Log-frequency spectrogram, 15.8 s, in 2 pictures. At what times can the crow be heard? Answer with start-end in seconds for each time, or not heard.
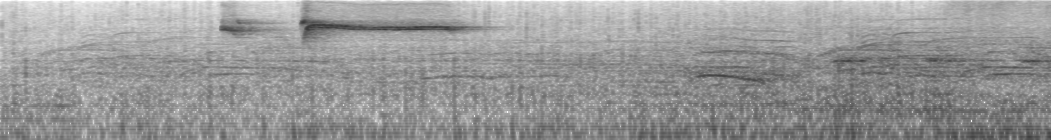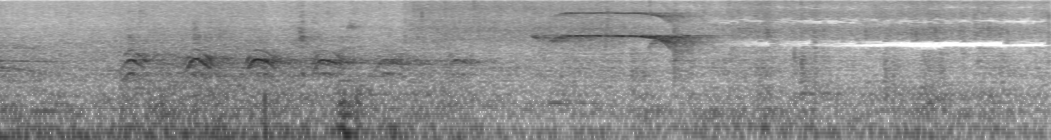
6.2-11.4.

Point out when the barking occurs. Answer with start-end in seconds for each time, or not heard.
not heard.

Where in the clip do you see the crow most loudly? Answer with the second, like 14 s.
10 s.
